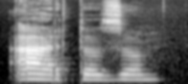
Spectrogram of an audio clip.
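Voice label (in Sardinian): "artos", female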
